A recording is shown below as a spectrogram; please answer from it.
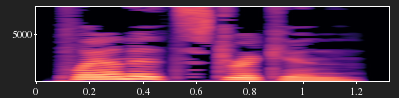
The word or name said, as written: planet-stricken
